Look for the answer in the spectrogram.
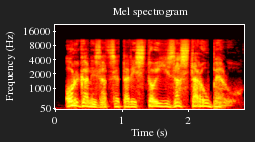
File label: Night Elf Male Standard NPC Farewell; wowpreklad; czwow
